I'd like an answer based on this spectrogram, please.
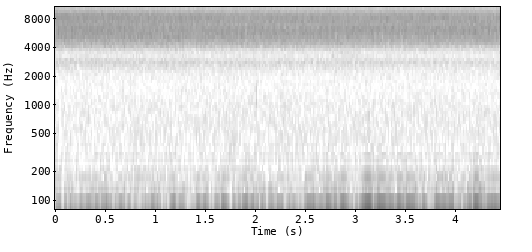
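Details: High, continuous cicada buzzing on a summer walk through suburban Nisshin, Aichi Prefecture, Japan, at 1 PM on 28 July 2021, a flat shrill hiss that never breaks, with louder low thumps of footsteps and street noise underneath.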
